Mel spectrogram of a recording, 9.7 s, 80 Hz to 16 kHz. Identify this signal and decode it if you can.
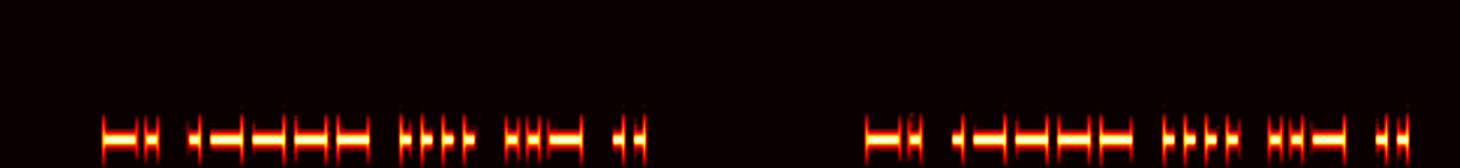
Morse code, heard as a keyed tone, about 17 wpm, 700 Hz. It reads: N1HUI N1HUI
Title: USA Call Signs - 5 Characters - Repeated 3x - 17wpm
